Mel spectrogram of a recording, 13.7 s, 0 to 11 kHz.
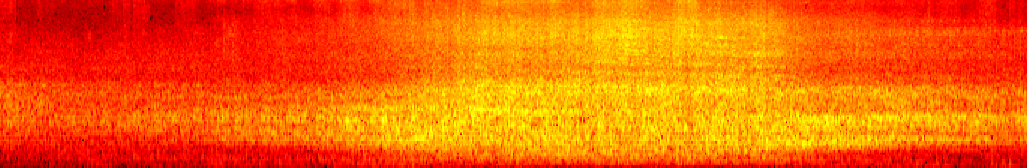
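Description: Passenger train passing over a level crossing: it builds over a few seconds, is loudest through the middle and fades near the end. The crossing's AŽD 71 warning bell rings with it.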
